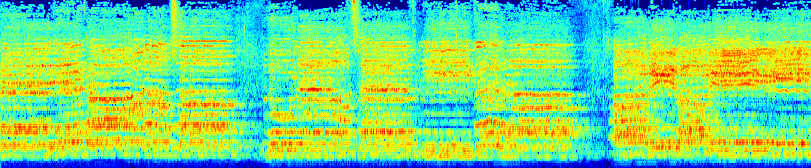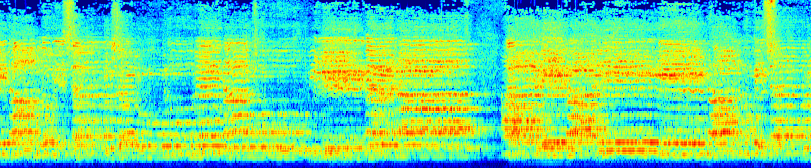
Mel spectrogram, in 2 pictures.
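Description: Small mixed group of women and men singing an Armenian song a cappella in a stone-vaulted church, in long phrases with three short pauses between them.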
